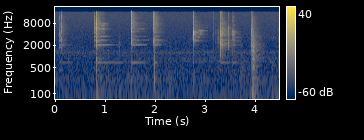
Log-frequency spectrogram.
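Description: Ratcheting MC4 crimping tool and metal crimp terminal: a string of about seven sharp metallic clicks, irregularly spaced, some with a brief ring, as the terminal is set into the die and the jaws are worked.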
